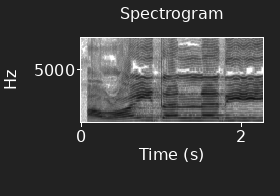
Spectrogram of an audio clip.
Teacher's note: Di saat bertemu dengan hamzah, ara'aita, maka dihapuskan hamzahnya. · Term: hadfil hamzah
